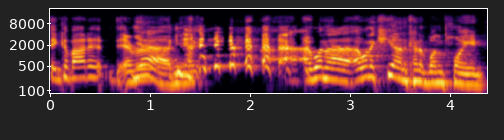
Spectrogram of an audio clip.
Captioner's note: laughs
